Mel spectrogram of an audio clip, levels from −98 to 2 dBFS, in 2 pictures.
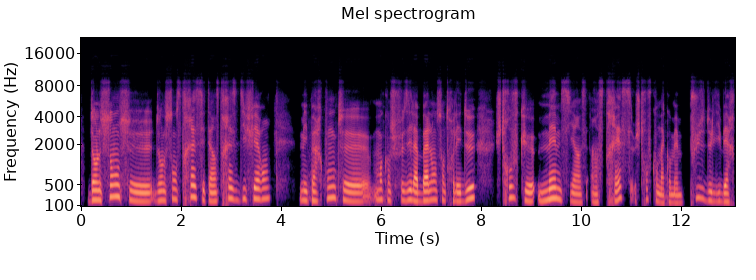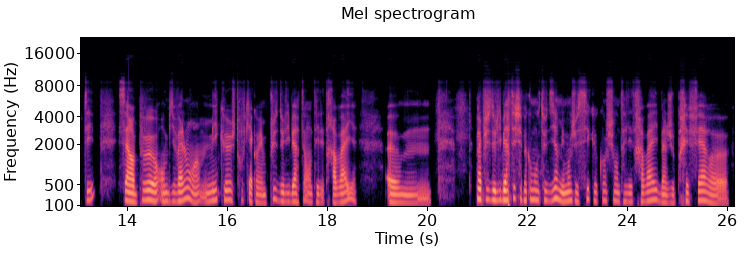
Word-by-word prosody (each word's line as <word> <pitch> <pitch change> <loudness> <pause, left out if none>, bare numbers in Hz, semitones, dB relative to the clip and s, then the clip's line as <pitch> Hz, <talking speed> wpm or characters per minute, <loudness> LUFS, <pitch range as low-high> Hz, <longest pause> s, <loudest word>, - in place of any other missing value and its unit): Dans 190 +3 +5
le 185 - +4
sens, 245 +3 +1
heu, 160 -2 +2
dans 175 +1 -2
le 180 - 0
sens 195 +3 -4
stress, 245 -2 +1
c'était 170 -3 -1
un 160 0 +3
stress 195 +3 -2
différent. 210 +3 0 0.6
Mais 180 -1 -1
par 170 -1 -1
contre, 225 -2 -2
heu, 160 - +2
moi 195 +1 -3
quand 190 - -7
je 170 - -5
faisais 180 +1 -2
la 170 -2 +7
balance 180 +4 +3
entre 175 -1 -5
les 165 -1 +1
2, 200 +8 +3 0.4
je - - -5
trouve 230 0 -3
que 165 -3 +2
même 200 +4 +3
s'il 165 -2 -8
y - - +1
a 150 - +1
un 145 - -4 0.2
un 145 -1 -4
stress, 185 +8 -3
je - - -6
trouve 200 - -10
qu'on 155 -4 -3
a 140 - -1
quand 145 - -7
même 135 -1 -4
plus 220 -2 -6
de 175 0 -5
liberté. 160 - -3 0.5
C'est 185 - +3
un 160 -2 +10
peu 185 +3 +4
ambivalent 165 +4 +1
hein, 150 +2 -2
mais 175 +4 -2
que 185 0 -1
je 180 - -6
trouve 185 - -14
qu'il 170 - -2
y - - +6
a - - +2
quand 150 -1 -5
même 140 0 -3
plus 205 -1 -7
de 165 -1 -2
liberté 160 -1 -1
en 155 - -3
télétravail. 145 - -1 0.6
Hem, 140 - 0 0.9
pas 200 -1 +7
plus 195 0 -2
de 185 - +5
liberté, 185 +4 +5
je 215 - +1
sais 200 - -2
pas 180 - 0
comment 190 0 -2
te 180 +1 -6
dire, 190 +5 0
mais 170 -4 +2
moi 170 +2 +2
je 175 -2 -4
sais 205 +7 -5
que 170 - -6
quand 170 +3 -8
je 170 - -6
suis - - -5
en 165 - -3
télétravail, 160 +3 -2
bah 145 -3 -2
je 135 0 -7
préfère, 165 +2 0
heu, 70 - -1
175 Hz, 200 wpm, -25 LUFS, 155-190 Hz, 0.9 s, un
